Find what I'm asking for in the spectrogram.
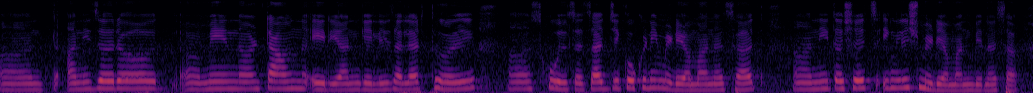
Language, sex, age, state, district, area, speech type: Goan Konkani, female, 30-45, Goa, Quepem, rural, spontaneous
